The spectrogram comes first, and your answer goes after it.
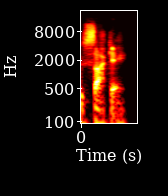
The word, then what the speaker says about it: sake: And no, it's not pronounced sake. Sake would be S-A-K-I, sake. S-A-K-E. E, when you see a Japanese word with an E in it, the E is always pronounced like it's pronounced in Spanish. It's E. All right, so pretty easy.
